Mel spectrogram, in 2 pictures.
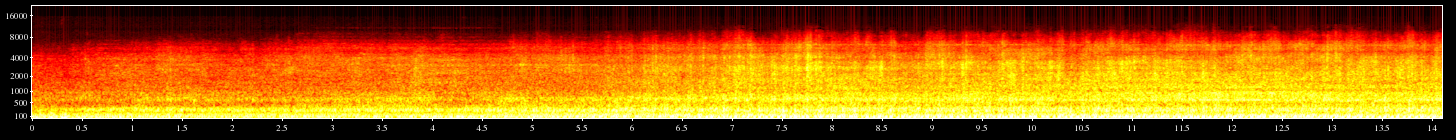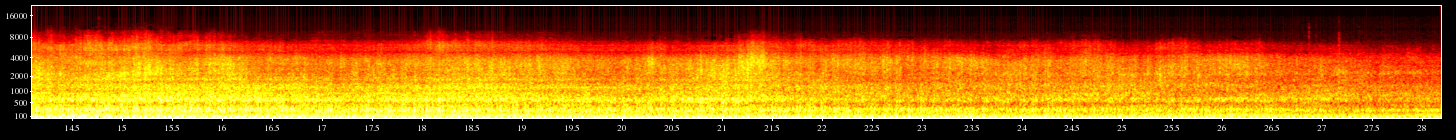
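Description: Double-stack intermodal freight train rolling past, its steel wheels running on the rails over a steady low diesel engine hum. A Union Pacific diesel locomotive set within the train passes about halfway through, and the sound eases off toward the end as the train pulls away.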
